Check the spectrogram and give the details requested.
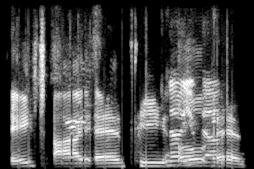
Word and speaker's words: Hinton: I'm saying that name wrong. H I N T O N.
